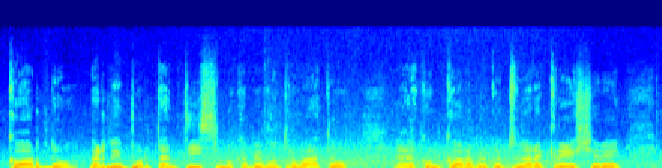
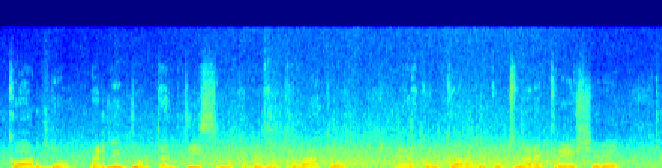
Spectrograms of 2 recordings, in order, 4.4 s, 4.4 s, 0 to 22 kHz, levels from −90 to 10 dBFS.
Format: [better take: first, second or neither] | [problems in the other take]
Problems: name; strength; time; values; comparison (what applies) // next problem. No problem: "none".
first | wind noise on the microphone; heavy; 2 dB below the speech; occasional gusts in the first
